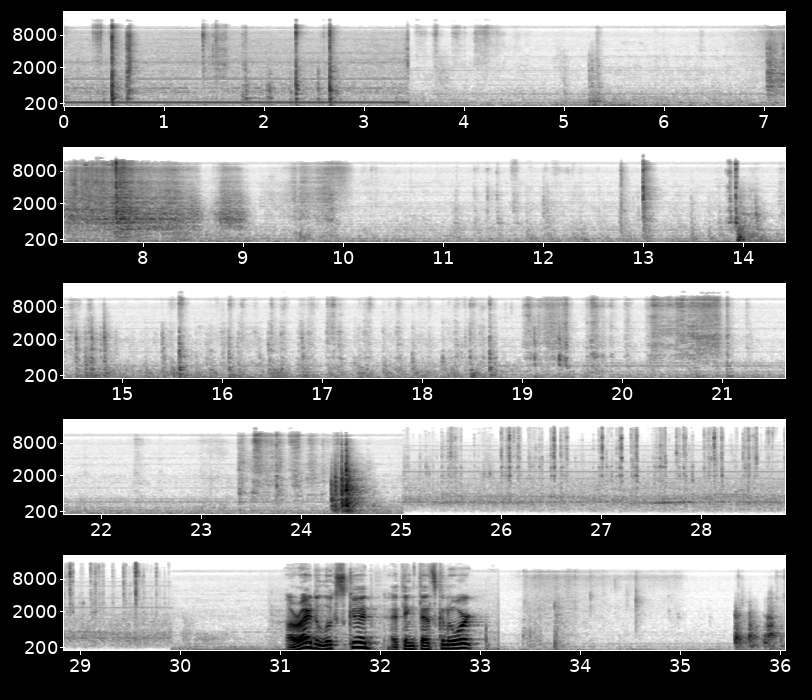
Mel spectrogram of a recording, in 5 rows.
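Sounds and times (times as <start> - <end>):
plastic parts clicking and tapping: 25.1 - 29.9.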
